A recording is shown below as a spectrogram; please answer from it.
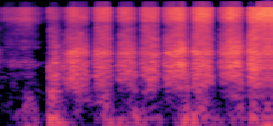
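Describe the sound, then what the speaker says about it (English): Repeated back-and-forth sanding strokes on a small wooden heart, about eight even rasping passes in steady rhythm, close and fairly loud with no talking. "So, sand this down a little bit."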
